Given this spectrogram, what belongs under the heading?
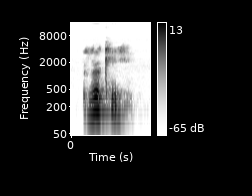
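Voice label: "rookie", British English; pronunciations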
